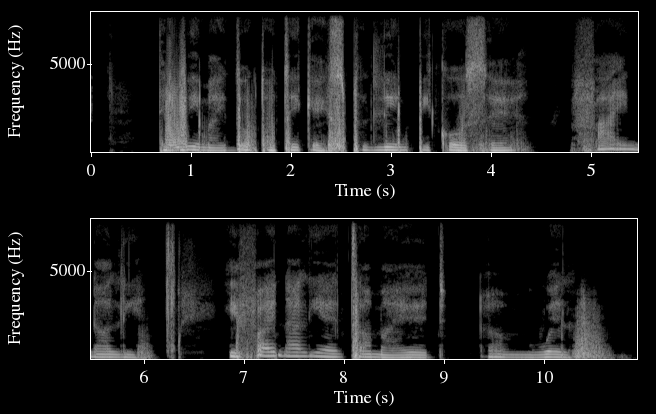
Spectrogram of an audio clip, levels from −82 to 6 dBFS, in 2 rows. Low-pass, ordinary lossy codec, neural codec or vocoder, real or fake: none; none; none; real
